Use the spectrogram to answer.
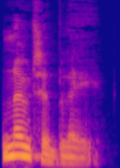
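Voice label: "notably", British English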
